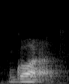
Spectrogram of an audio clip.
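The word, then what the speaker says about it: город: sounds that are different the sound who in burleson and gu in russian for example horrid gorod Halawa galava hiroi hiroi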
